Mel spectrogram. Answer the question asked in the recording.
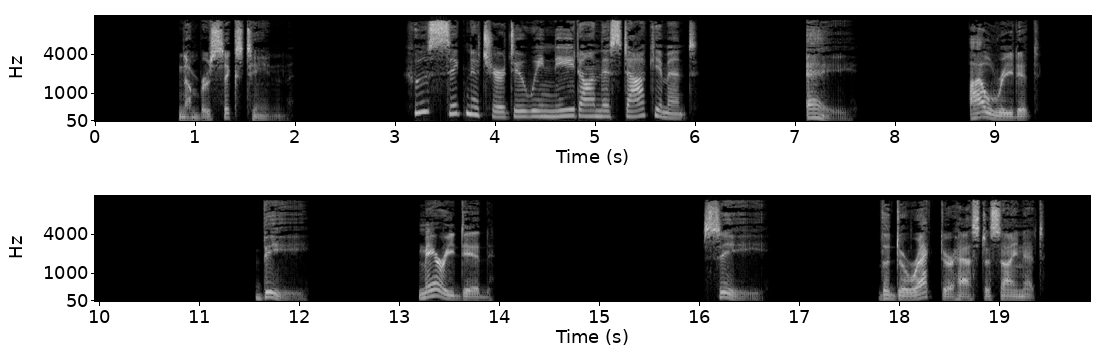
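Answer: C: The director has to sign it.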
